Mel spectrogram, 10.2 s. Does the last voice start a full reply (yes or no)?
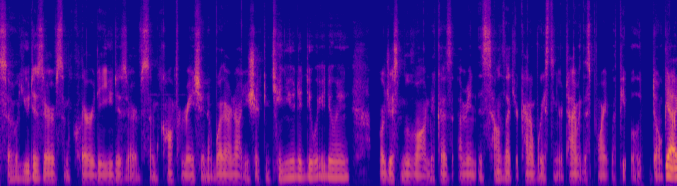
yes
